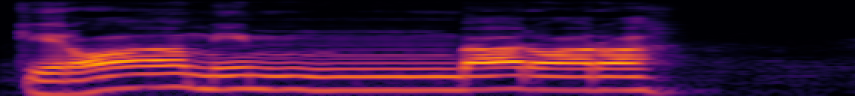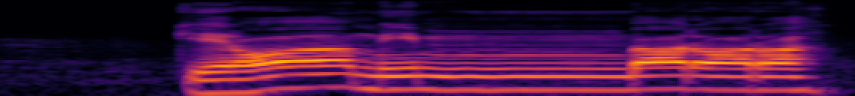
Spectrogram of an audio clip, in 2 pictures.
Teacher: یہاں پر آیت ہے تو وقف کی حالت میں یہ تا ہا بن جائے گی، ہائے ساکنہ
